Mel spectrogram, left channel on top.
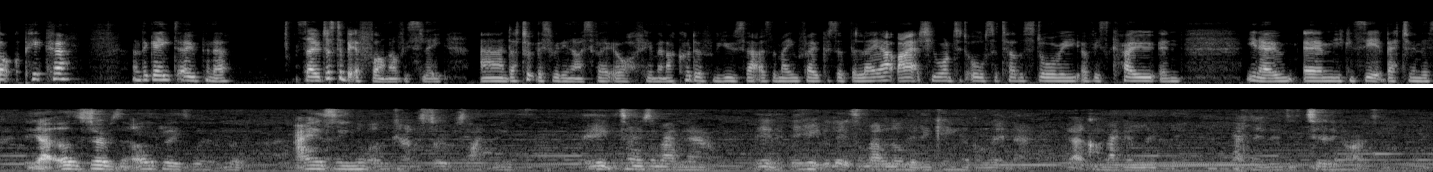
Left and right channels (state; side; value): different; both; correlation -0.01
